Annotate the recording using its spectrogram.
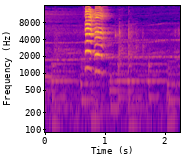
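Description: Background music with a simple melody of stepped notes. A little over half a second in comes a loud, high-pitched double squeak from a squeaky rubber toy being squeezed.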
